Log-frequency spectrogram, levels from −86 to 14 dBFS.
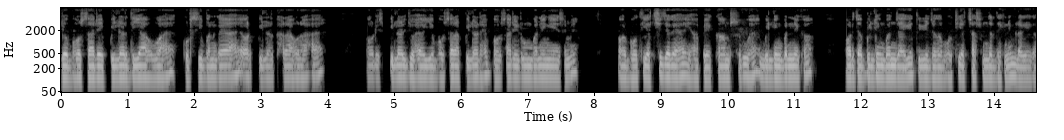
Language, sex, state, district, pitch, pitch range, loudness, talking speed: Hindi, male, Bihar, Samastipur, 115 Hz, 115-120 Hz, -22 LUFS, 255 wpm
